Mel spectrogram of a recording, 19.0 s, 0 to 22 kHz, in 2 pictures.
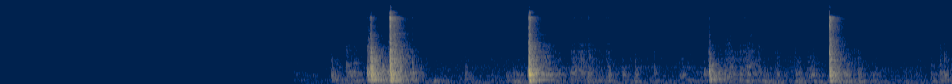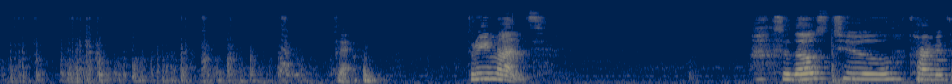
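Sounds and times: rustling handling: 4.6 - 13.6.

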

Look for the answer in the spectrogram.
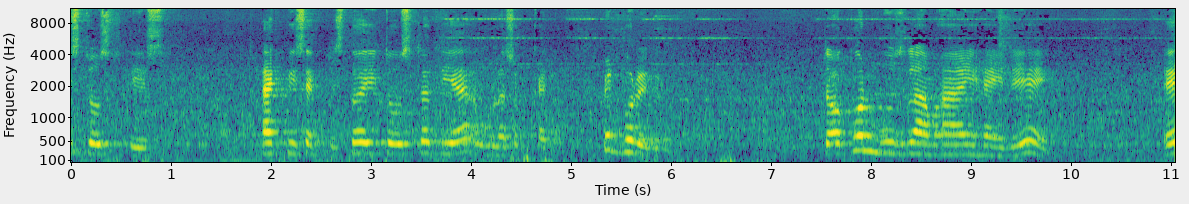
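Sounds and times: woman speaking: 0.0 - 1.0, 1.9 - 6.1, 7.5 - 9.9.

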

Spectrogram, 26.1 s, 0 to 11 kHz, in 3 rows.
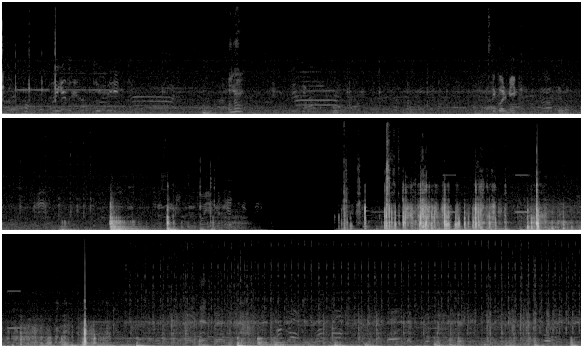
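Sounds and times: people shouting: 1.3 - 2.9, 4.3 - 5.2.

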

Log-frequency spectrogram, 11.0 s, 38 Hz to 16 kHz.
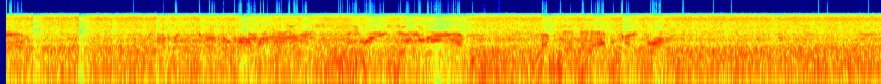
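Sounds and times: heavy surf rushing: 0.1 - 11.0
wind on microphone: 0.1 - 11.0.

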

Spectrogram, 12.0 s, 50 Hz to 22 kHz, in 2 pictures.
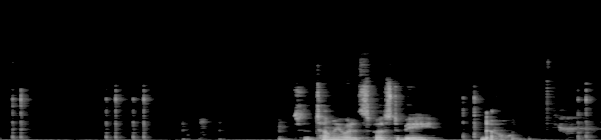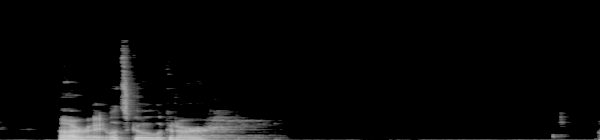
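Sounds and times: computer mouse or key clicks: 0.0 - 0.4, 1.0 - 1.6, 5.7 - 6.0.

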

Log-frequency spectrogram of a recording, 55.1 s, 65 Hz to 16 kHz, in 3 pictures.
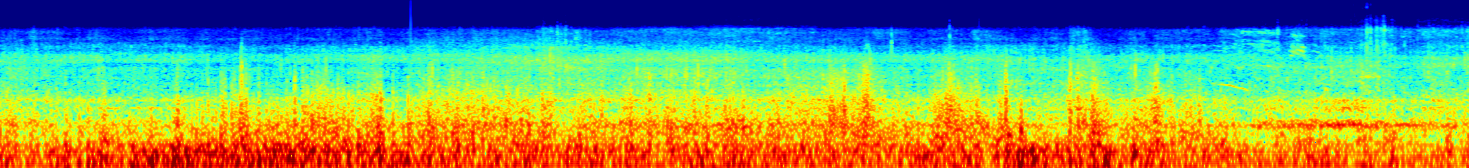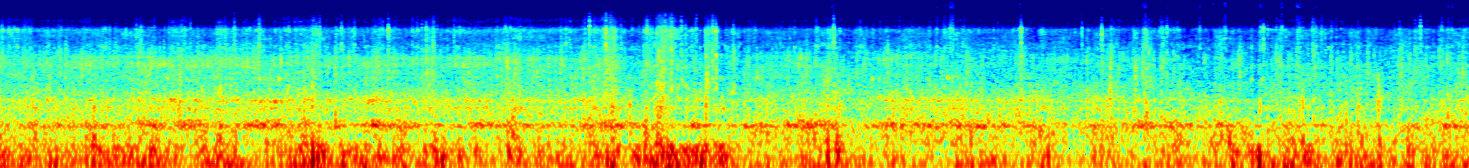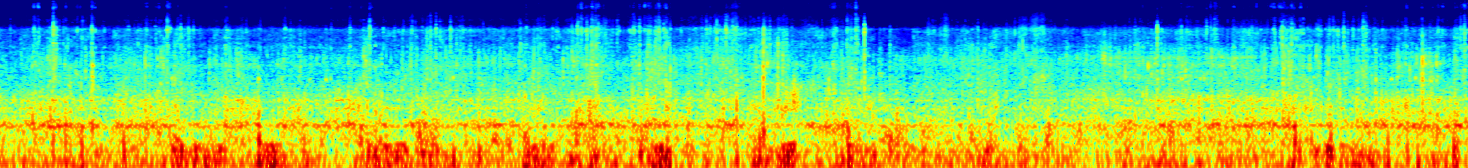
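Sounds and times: bike rattling and knocking: 0.0 - 55.0
bike tyres rumbling on dirt: 0.0 - 55.0.

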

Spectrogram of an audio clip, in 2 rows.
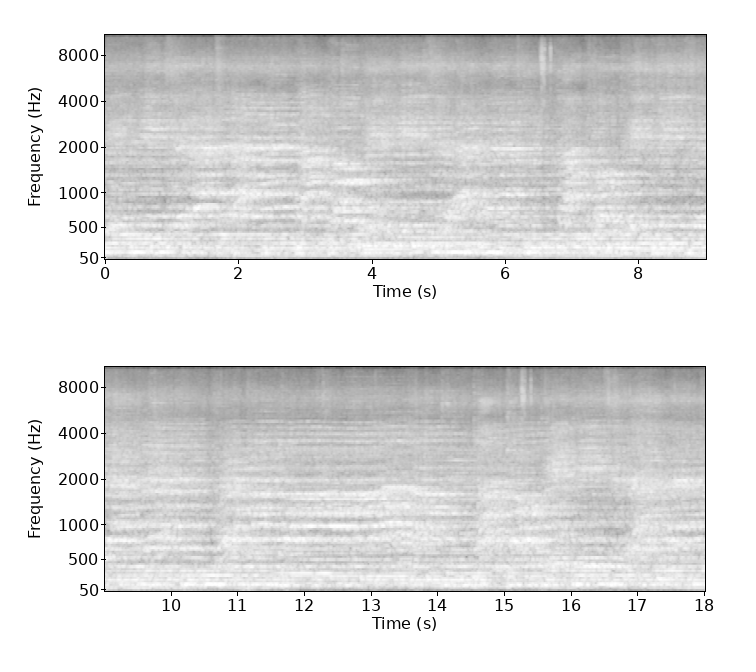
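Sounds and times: choir singing a hymn: 0.0 - 18.0
ukuleles playing: 0.0 - 18.0.

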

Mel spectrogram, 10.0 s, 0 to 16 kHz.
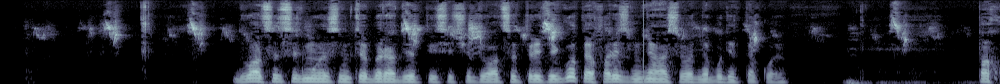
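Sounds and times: faint bird chirps: 0.2 - 10.0.

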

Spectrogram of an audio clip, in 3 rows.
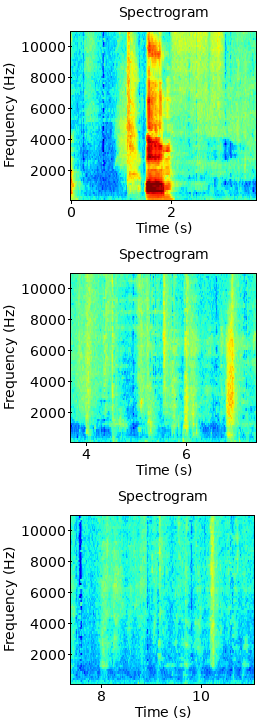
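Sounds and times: faint footstep scuffs: 3.3 - 10.8.

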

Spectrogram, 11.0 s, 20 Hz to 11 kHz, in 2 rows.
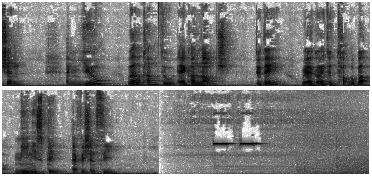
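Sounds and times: short high electronic beeps: 8.7 - 9.5.

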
